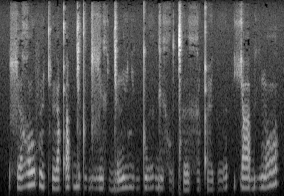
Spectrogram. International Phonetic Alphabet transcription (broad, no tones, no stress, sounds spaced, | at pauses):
ɬ ə ʁ o f ø cʰ ø qʼ ɔ p ɟ ə t i̤ ɡ ɮ ɪ x ɟ ə n i ʎ i ɡ t w ə̤ ɡ ɪ x o̤ ǀʰ ə x ə̤ qʼ i̤ p ə̤ | ç ɑ b i̤ n ɔ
